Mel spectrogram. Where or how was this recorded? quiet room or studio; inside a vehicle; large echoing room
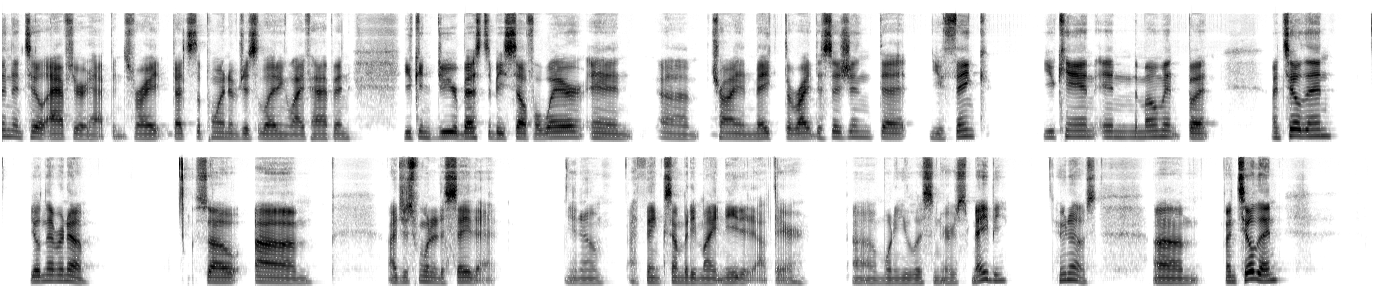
quiet room or studio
